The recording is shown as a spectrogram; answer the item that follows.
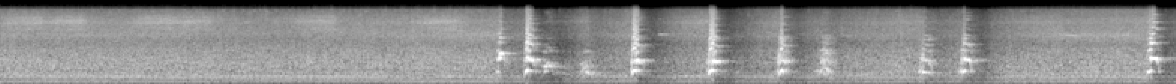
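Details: Peta, a Blue Heeler (Australian Cattle Dog) awaiting adoption, barks in an irregular run of about ten sharp, bright barks after a quiet start, some doubled, against a constant low mechanical hum.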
